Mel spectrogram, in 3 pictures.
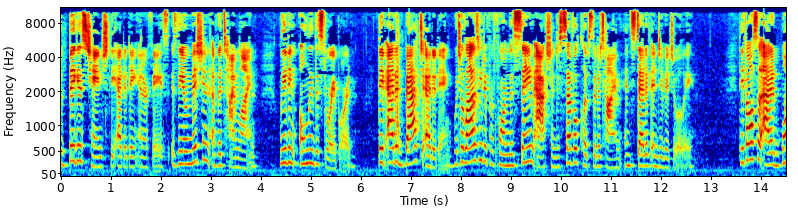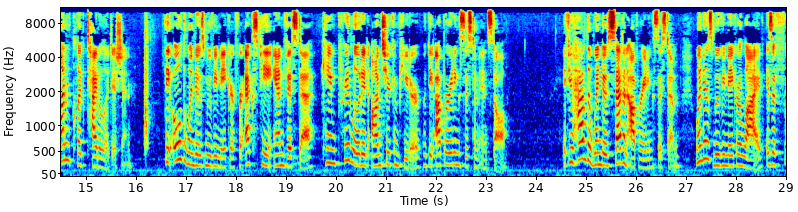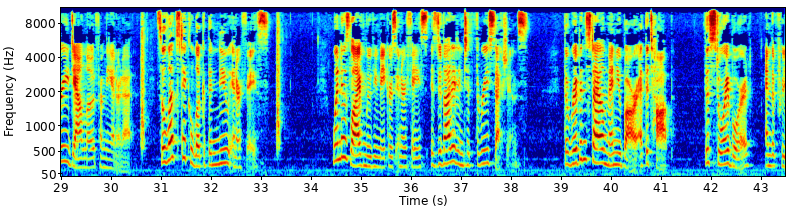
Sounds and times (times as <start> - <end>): Speech: 0.0 - 12.7, 13.6 - 16.0, 16.6 - 23.5, 24.6 - 33.2, 34.4 - 38.4, 39.1 - 41.3, 41.9 - 43.4.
